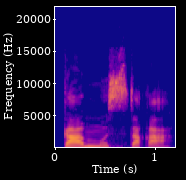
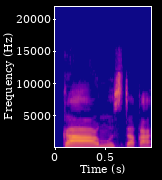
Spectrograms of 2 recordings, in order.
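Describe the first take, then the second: Both takes have the same delivery.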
